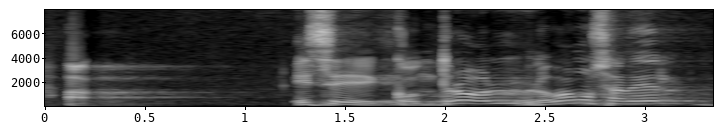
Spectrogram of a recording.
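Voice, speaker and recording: The voice shows very wide pitch swings, with audible room echo and noticeable background noise. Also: man. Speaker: university researcher. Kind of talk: lecture.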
